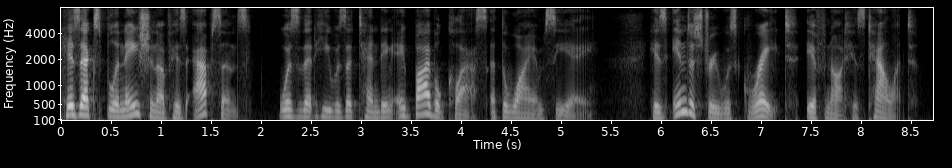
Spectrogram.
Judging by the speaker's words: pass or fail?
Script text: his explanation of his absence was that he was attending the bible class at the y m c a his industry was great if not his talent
fail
